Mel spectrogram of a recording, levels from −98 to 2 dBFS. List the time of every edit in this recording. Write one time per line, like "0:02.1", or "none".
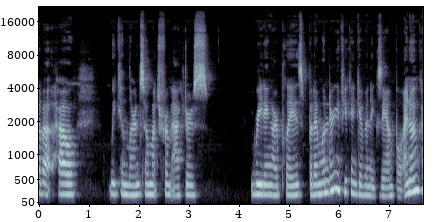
0:01.4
